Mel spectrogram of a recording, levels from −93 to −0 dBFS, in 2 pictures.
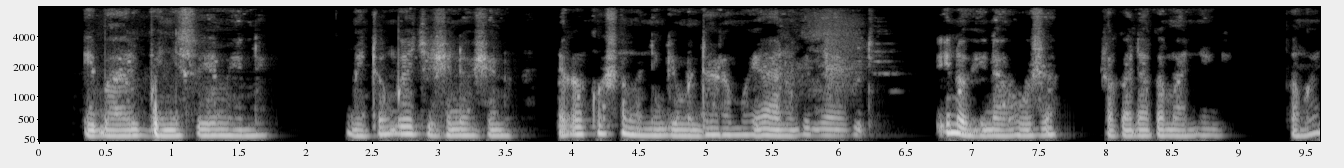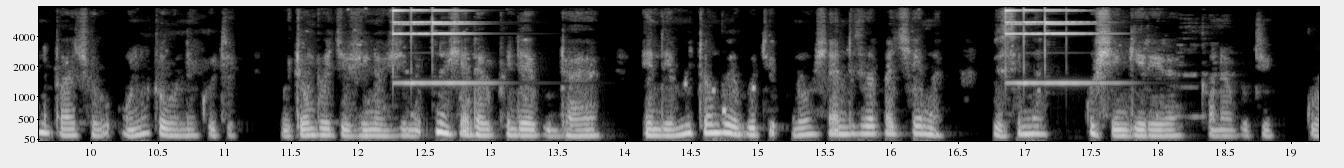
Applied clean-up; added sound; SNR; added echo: classical method log-MMSE.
